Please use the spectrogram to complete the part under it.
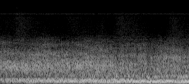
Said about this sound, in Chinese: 不光撞了车，这阅兵式上还有什么呢？飞机人字形飞越广场上空，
